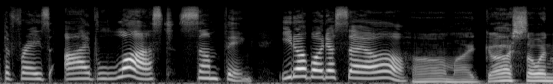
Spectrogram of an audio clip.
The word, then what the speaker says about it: 잃어버렸어요: 잃어버렸어요. Good idea. 잃어버렸어요.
